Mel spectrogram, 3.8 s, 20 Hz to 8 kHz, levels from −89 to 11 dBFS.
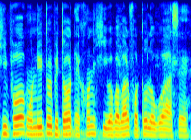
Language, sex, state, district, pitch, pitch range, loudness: Assamese, male, Assam, Sonitpur, 150 Hz, 135-160 Hz, -16 LUFS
